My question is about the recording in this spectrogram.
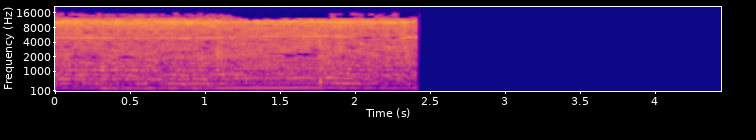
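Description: Random orbital sander with 120-grit paper running steadily on a wooden spoon, a level hum under the sanding noise. The sound cuts off abruptly to dead silence about two and a half seconds in.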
